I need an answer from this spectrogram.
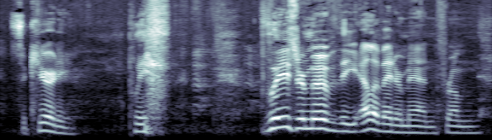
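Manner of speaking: hammed-up stern request to remove the intruder; mock Jesus voice. Voicing Jesus calling for security.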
